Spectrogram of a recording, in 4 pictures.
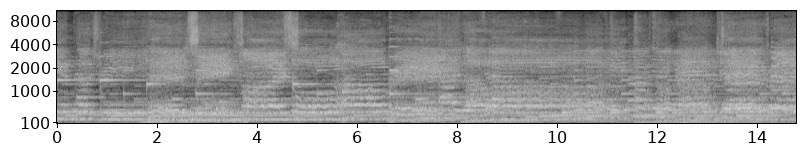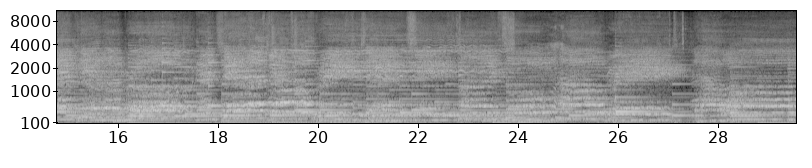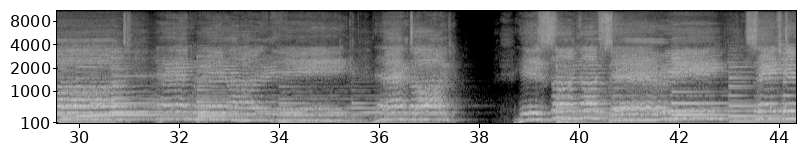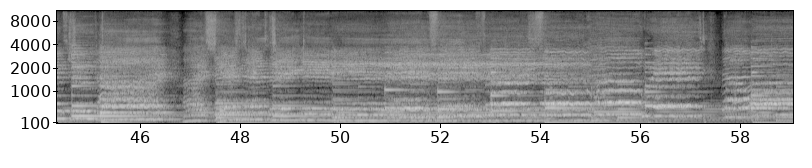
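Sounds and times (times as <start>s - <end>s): men's choir singing in harmony: 0.0s - 37.8s, 38.5s - 59.0s.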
